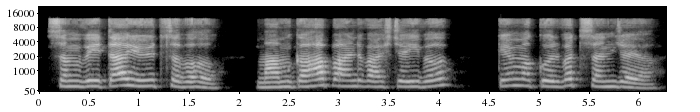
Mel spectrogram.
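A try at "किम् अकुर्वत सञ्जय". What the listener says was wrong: See, Akurvata. Okay, this is a full ta. Akurvata. Ta. See, you have to have the akara.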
